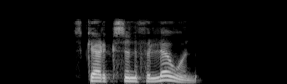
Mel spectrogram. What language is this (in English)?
Kabyle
